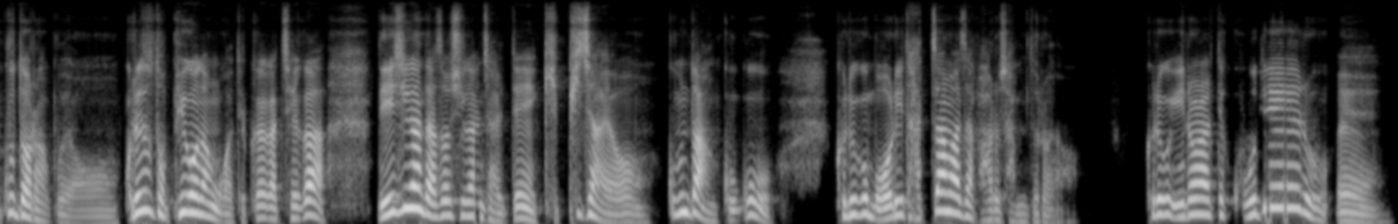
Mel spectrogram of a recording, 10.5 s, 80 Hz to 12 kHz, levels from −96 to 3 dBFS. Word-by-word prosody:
꾸더라고요. 110 - -3
그래서 270 +4 +3
더 230 - +1
피곤한 245 -5 +4
거 - - -7
같아요. 115 - -10
그러니까 175 -2 -1
제가 180 +6 +1 0.4
4 220 +6 +5
시간 315 +2 +7
5 215 +1 +3
시간 205 -1 -2
잘 150 -8 -8
때 165 0 -2
깊이 235 - -4
자요. 120 - -2
꿈도 250 +1 +3
안 135 - 0
꾸고 145 - -6 0.4
그리고 225 +3 0
머리 170 +5 +2
닿자마자 230 +3 +2
바로 145 -1 -8
잠들어요. 120 -5 -12 0.6
그리고 225 +1 0
일어날 220 +4 +2
때 220 - -5
고대로 315 - -1
예. 120 -5 -5
195 Hz, 360 characters per minute, -23 LUFS, -, 0.6 s, 시간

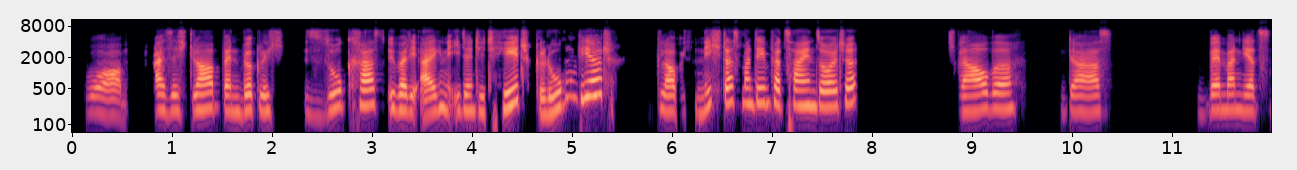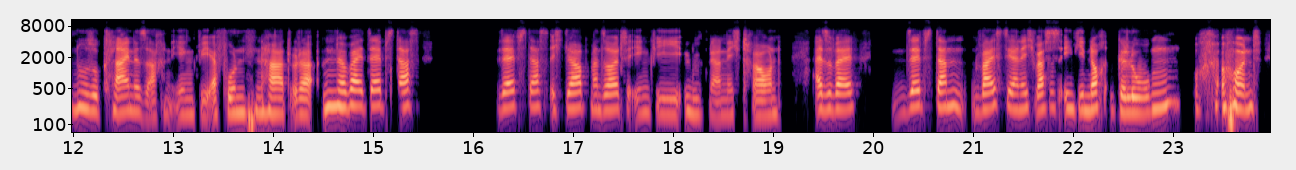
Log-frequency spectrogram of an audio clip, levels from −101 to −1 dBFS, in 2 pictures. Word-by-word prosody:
Boah. 160 -4 -1 0.3
Also, 190 0 +1
ich 185 - -8
glaube, 200 +3 +3
wenn 185 -1 -1
wirklich 190 -1 -2 0.2
so 175 +7 -5
krass 240 +2 +2
über 195 -2 +2
die - - -4
eigene 180 +5 +3
Identität 190 +6 0
gelogen 205 - -3
wird 360 +4 +4 0.4
glaube 185 -3 +1
ich - - -31
nicht, 205 +12 -4
dass 265 +1 +3
man 260 -1 -1
dem 260 -1 -1
verzeihen 235 -2 +2
sollte. 230 +4 +2 0.9
Ich - - -15
glaube, 200 +3 +1 0.5
dass, 180 +1 -2 0.8
wenn 195 +4 -1
man 195 0 -1
jetzt 185 +2 -2
nur 205 0 -4
so 185 - -2
kleine 180 +1 +3
Sachen 140 -3 -7
irgendwie 160 +1 -8
erfunden 170 0 -3
hat 165 -2 +4
oder 160 -1 +3
Ne? 225 0 +2
weil 235 -1 +5
selbst 230 0 -1
das 220 +1 +2 0.8
selbst 215 +3 0
das 220 +1 -2
ich 195 - -9
glaub, 210 +1 +2
man 195 0 -5
sollte 195 +1 +1
irgendwie 160 -2 -8
Lügner 160 -5 -7
nicht 155 +1 -10
trauen. 150 +2 +1 0.3
Also, 200 +1 +1
weil 200 +1 +4 0.5
selbst 225 +4 0
dann 220 0 +2
weißt 200 +6 +3
du - - +1
ja 200 - +3
nicht, 200 +1 -3
was 190 +3 +4
ist 215 - -9
irgendwie 200 -2 -3
noch 200 +2 +5
gelogen 180 +9 0 0.2
u 210 0 0
und 210 +3 +2
195 Hz, 165 wpm, -25 LUFS, 175-220 Hz, 0.9 s, weil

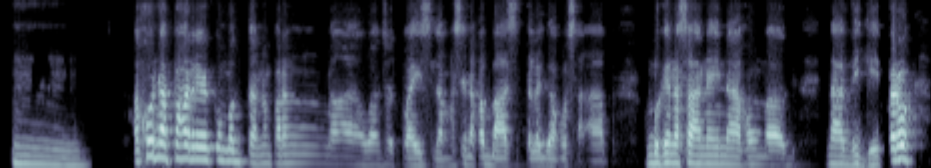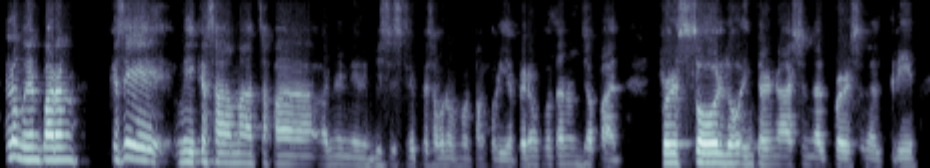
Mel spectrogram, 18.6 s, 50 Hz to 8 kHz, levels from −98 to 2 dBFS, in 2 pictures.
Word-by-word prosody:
Mm, 130 -5 -11 0.5
ako 275 - 0
napaka-rare 235 -3 +4
kong 200 -3 -3
magtanong 160 -5 -5
parang 155 +1 -6 0.3
mga 140 0 -10 0.2
once 130 -1 -9
or - - -18
twice 120 -1 -6
lang 115 - -8
kasi 120 +4 -11
nakabase 125 -3 -4
talaga 120 -1 -7
ako 120 - -13
sa 120 - -11 0.2
app. 100 - -13 0.4
Kumbaga 160 +2 +1
nasanay 150 -2 +1
na 140 -2 -3
akong 135 +1 -7
mag-navigate 130 +1 -5
pero, 225 +2 +7 0.2
alam 265 +1 +4
mo 220 - +2
yun 220 0 +2
parang 215 -1 +7 0.3
kasi 245 +4 +2 0.5
may 180 -1 -1
kasama 170 -3 -2
saka 145 -2 -4
ano 135 +2 -13
may 125 -3 -14
business 125 +2 -17
trip 130 - -16
kasi 125 - -14
ako 125 - -8
na 125 - -12
papuntang 120 0 -19
Korea 115 0 -13
pero 135 0 -6
papunta 145 +1 -9
ng 145 -2 -17
Japan 140 0 -8 0.4
first 165 0 +4
solo 165 -2 +8
international 140 -2 -7
personal 125 -1 -5
trip. 125 -1 -12
140 Hz, 160 wpm, -23 LUFS, 130-165 Hz, 0.5 s, solo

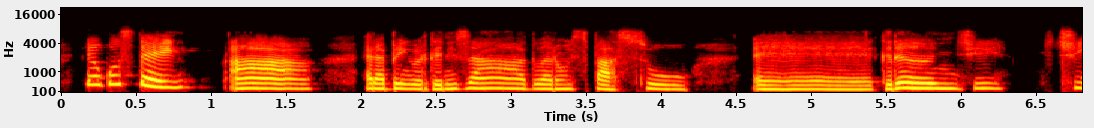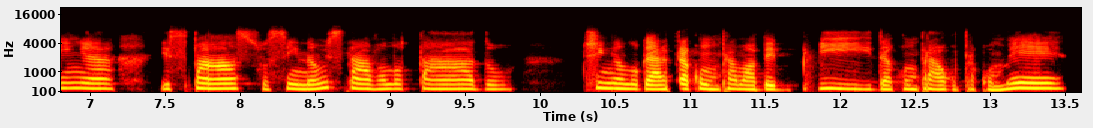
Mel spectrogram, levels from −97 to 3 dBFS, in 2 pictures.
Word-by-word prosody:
eu 405 -1 -1
gostei. 335 -11 +3 0.2
Ah, 225 -2 +4 0.3
era 225 -1 +2
bem 220 -1 0
organizado. 220 +2 0
Era 210 -1 0
um - - -2
espaço, 200 -1 -3 0.4
eh, 190 -1 -2
grande. 235 0 +3 0.3
Tinha 245 -3 -2 0.3
espaço, 225 0 +1
assim, 210 +3 -3
não 205 +4 +1
estava 225 -6 -1
lotado. 210 -2 -3 0.5
Tinha 240 -3 +1
lugar 200 -2 +2
pra 220 -2 +2
comprar 210 -1 -1
uma 190 -1 0
bebida, 195 +2 -2
comprar 200 +1 -3
algo 185 -1 -3
pra 190 - -11
comer. 240 +7 +2
215 Hz, 120 wpm, -23 LUFS, 195-235 Hz, 0.5 s, Ah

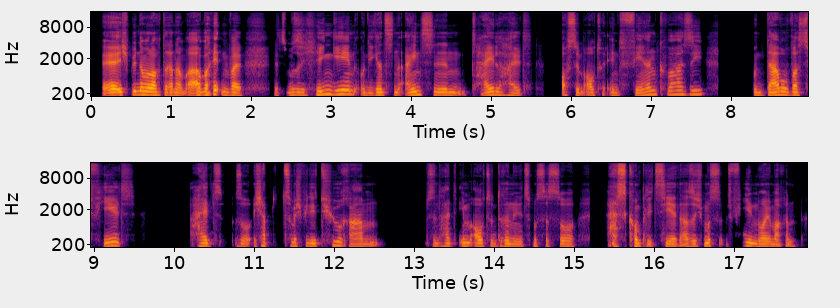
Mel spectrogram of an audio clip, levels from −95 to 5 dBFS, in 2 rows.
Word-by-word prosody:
Äh, 130 +3 +9
ich 135 - +2
bin 150 +1 +4
aber 150 -1 +8
noch 140 -1 +8
dran 125 -1 +1
am 120 - 0
Arbeiten, 140 -1 +5
weil 120 -2 +4 0.4
jetzt - - -12
muss 130 +1 -2
ich 125 +1 -6
hingehen 170 +3 +3
und 125 - -6
die 115 - -6
ganzen 130 -1 0
einzelnen 130 -2 0
Teile 135 0 0
halt 115 -1 -6 0.4
aus - - 0
dem - - -2
Auto 125 +1 -3
entfernen, 125 +6 -3
quasi. 165 +2 -4 0.6
Und 125 -1 -5
da, 130 +2 +8
wo 140 -2 +2
was 130 -2 +2
fehlt 150 +2 -2 0.7
halt 130 -1 -2
so 125 -5 -5
ich 130 +4 -3
hab 150 - -4 0.2
zum 155 -1 -2
Beispiel 140 -2 -6
die 130 0 0
Türrahmen 115 -9 -4 0.5
sind 125 -1 -8
halt 125 0 -5
im 140 0 -1
Auto 135 -2 0
drin 120 0 -1
und 110 - -3
jetzt 110 - -8
muss 135 - -6
das 120 +1 -6
so 120 -1 -3 0.4
ha, - - -2
ist - - +5
kompliziert. 115 -4 0
Also 105 +3 -2
ich 125 - -10
muss 135 0 0
viel 145 -3 -2
neu 115 -2 +1
machen. 105 +2 -5
130 Hz, 185 wpm, -25 LUFS, 120-145 Hz, 0.7 s, Äh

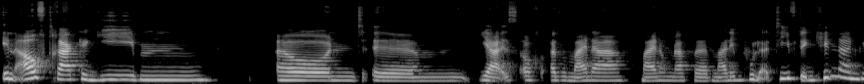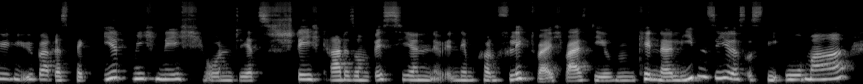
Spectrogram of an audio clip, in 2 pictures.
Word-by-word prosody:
in 260 -1 +4
Auftrag 240 -5 +8
gegeben, 205 -2 -1 0.6
und, 190 -1 +2
ähm, 170 -1 -4
ja, 190 -4 +5
ist 190 - -7
auch,- 195 0 -6
also 190 -1 -3
meiner 185 +1 0
Meinung 175 +2 -1
nach- 175 0 -5
sehr 165 -2 -4
manipulativ 235 - -2
den 195 - 0
Kindern 310 - +1
gegenüber, 235 -3 -3
respektiert 195 - -3
mich 260 0 -2
nicht. 235 0 -2
Und 185 +1 -6
jetzt 180 0 -5
stehe 230 0 0
ich 225 0 -8
gerade 200 +1 +1
so 195 - -5
'n 190 -1 -4
bisschen 210 -2 -2
i - - -7
in 195 - -8
dem 195 0 -3
Konflikt, 210 +9 -1
weil - - +3
ich - - -16
weiß, 180 +4 +5
die, 175 -1 -1
hm, 180 0 -8
Kinder 215 -8 +2
lieben 290 - +1
sie. 300 -1 +1
Es 240 -3 0
ist 205 +1 -9
die 195 - -3
Oma. 230 - +1
200 Hz, 155 wpm, -24 LUFS, 185-235 Hz, 0.6 s, Auftrag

